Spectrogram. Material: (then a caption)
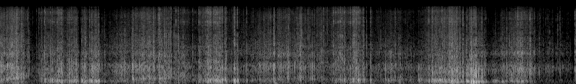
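Melamine foam. A white, solid, rectangular melamine foam sponge is held in the hand and scrubbed fast and hard with the black bristles of a wooden clothes brush. The result is a dense, continuous scratchy crackle and rustle, with bursts of louder strokes over a low, rough scraping body and bright hiss.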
